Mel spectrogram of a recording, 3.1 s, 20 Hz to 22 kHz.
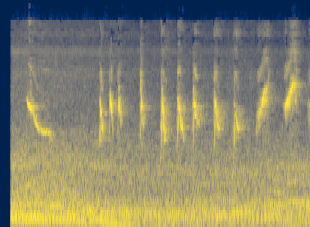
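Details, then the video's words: Four-month-old long-tailed shrike, a young bird filling its song with mimicked calls of the scarlet minivet and canary: sharp chirps and short downslurred notes near 4k, repeated about twice a second after an opening slurred whistle. "cendet usia 4 bulan isian kapas tembak dan kenari"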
